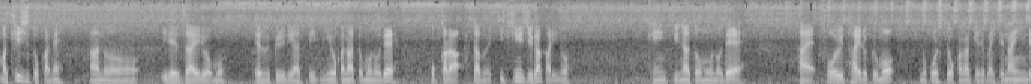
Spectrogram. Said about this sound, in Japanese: いやしかしね本当にあのセミがうるさくてね、まあ、いろんなね、あのー、スタイフやってる方外で撮ってる方は最近はセミの音がすごくね賑やかで夏って感じですね全然僕ね、その、セミの音嫌じゃないんですよ。夏だな、いいなってことで、あの、うん、楽しんでる感じです。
